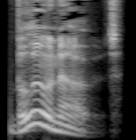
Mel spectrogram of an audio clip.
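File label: "bluenose", British English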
